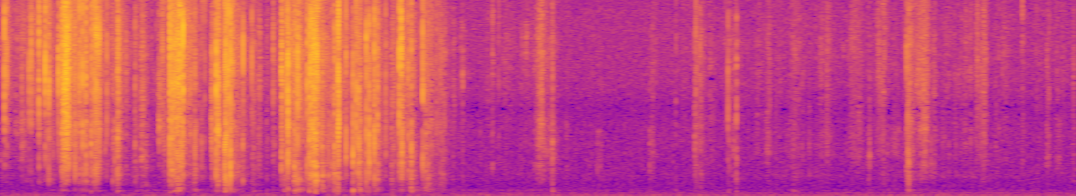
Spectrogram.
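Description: Foil booster-pack wrapper of a Pokémon trading card pack crinkling and tearing open by hand, in a run of bursts over the first four seconds or so. After that only a few faint ticks as the cards are handled.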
